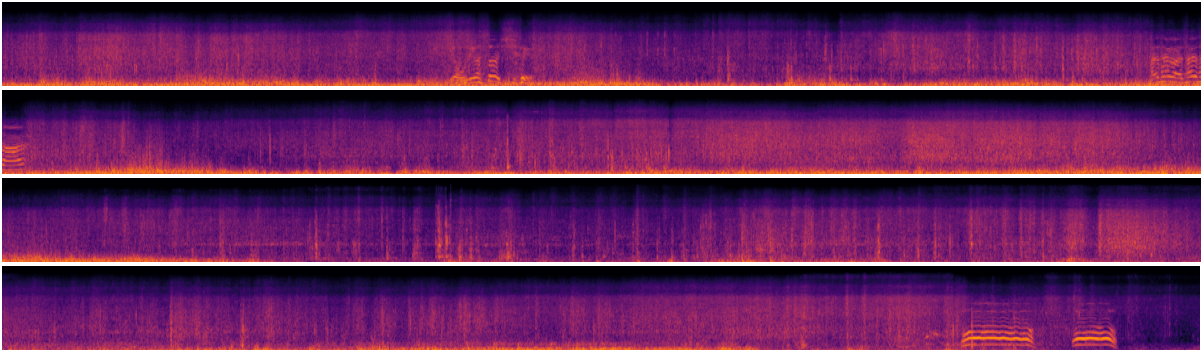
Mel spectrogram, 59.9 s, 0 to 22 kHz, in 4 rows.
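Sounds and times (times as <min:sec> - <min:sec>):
bike rattling: 0:00.0 - 0:59.9
tyres rolling over leaves and dirt: 0:00.0 - 0:59.9
wind rushing over microphone: 0:00.0 - 0:59.9.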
